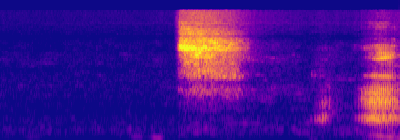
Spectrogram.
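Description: A man's sharp, breathy exhale about a second in, between laughs, followed near the end by a short voiced 'ah'.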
